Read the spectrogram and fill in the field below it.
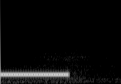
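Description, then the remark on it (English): A phone line rings out with one steady electronic ringback tone lasting well under a second, then cuts to silence with no answer and no voices. “Because maybe they're not answering the phone because they're listening.”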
